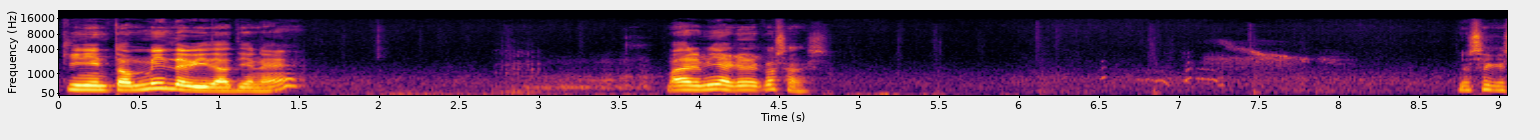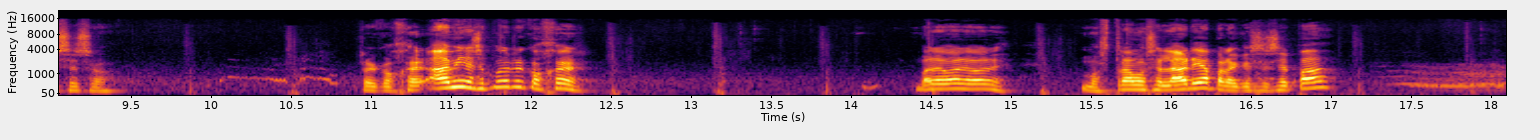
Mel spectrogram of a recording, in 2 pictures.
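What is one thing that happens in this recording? A young man talks animatedly into a close microphone, in short bursts.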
